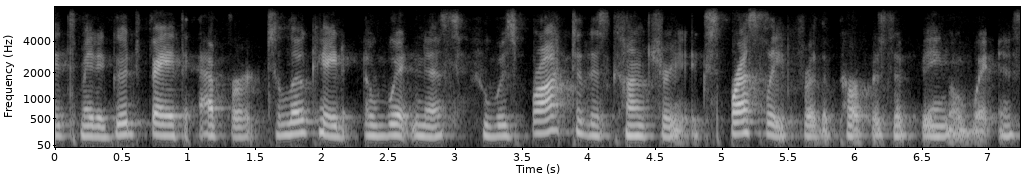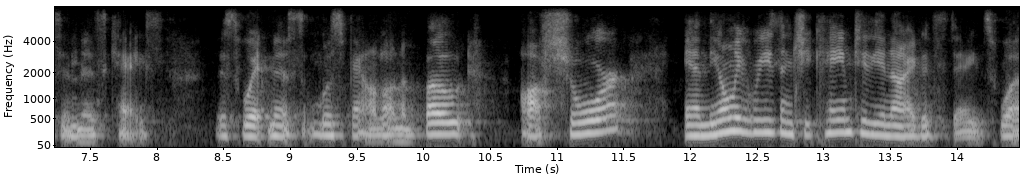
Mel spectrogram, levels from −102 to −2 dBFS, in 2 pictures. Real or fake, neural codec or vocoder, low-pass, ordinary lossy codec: fake; codec, 24 kHz, 6 kbps, HILCodec; 7.2 kHz; Opus, 16 kbps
